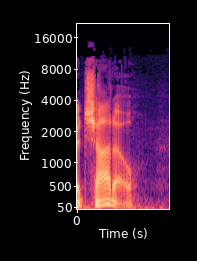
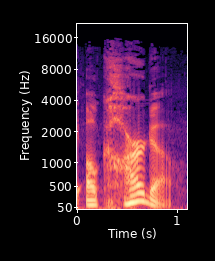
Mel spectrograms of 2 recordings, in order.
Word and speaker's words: Ocado: I would say Ochado. – That's a good guess, but it's actually Ocardo. It's like a C-A-R sound, Ocardo.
